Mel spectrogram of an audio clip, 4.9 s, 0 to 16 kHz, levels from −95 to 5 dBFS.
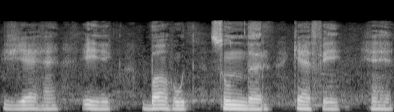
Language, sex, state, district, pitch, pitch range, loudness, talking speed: Hindi, male, Haryana, Rohtak, 115 Hz, 115-120 Hz, -17 LUFS, 75 wpm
